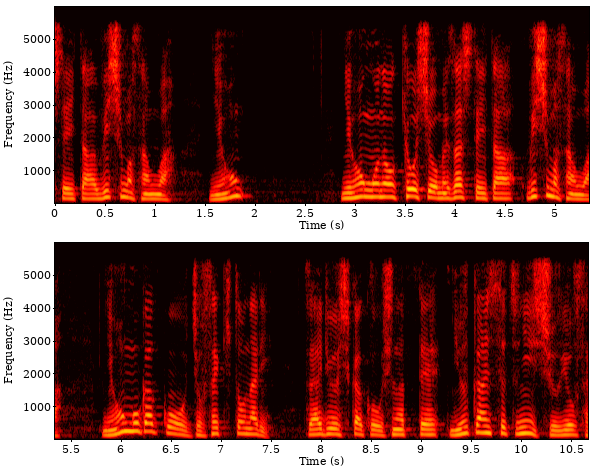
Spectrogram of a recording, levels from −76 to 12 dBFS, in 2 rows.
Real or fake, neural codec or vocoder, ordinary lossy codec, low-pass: real; none; AAC, 48 kbps; 5.4 kHz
